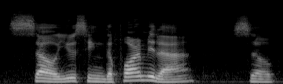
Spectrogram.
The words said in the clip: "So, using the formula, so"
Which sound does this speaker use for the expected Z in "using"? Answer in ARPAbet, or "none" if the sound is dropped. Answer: S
